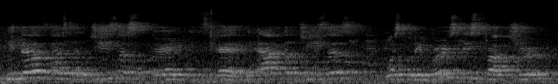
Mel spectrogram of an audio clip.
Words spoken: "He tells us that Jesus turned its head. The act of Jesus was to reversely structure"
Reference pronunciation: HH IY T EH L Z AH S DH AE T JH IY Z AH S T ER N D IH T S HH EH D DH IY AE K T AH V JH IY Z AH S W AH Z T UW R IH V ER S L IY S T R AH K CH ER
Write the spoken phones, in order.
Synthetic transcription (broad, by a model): HH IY T EH L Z AH S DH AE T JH IY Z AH S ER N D IH T S HH EH D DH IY AE K T AH V JH IY S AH S W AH S T UW R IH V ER S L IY S T R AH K CH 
